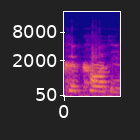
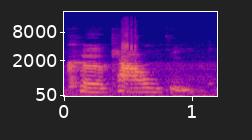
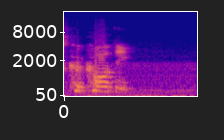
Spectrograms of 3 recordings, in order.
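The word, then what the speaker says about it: Kirkcaldy: like audi and king horn though was it pronounced kakadi not kirk aldi it's not the aldi of kirkby or something yeah i i i always pronounce it called egg it's kakadi sorry i've been to cody before and i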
